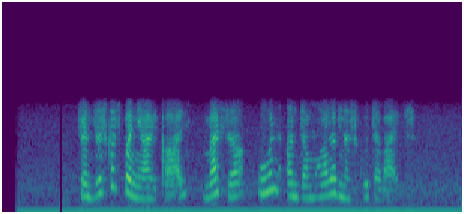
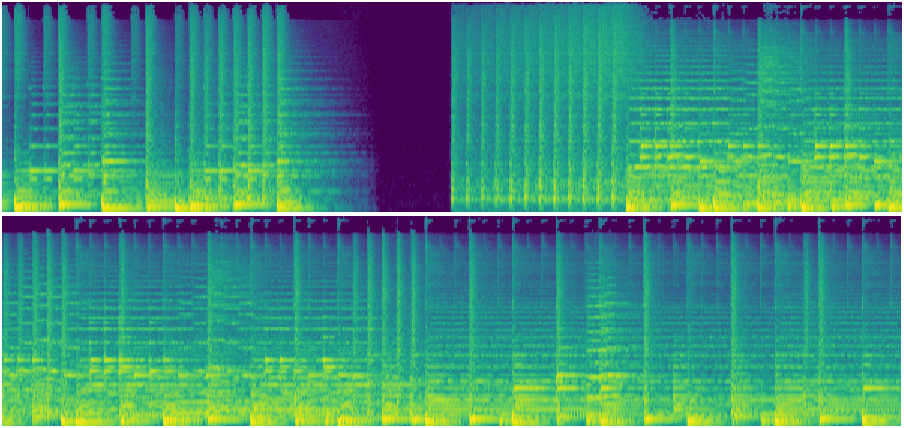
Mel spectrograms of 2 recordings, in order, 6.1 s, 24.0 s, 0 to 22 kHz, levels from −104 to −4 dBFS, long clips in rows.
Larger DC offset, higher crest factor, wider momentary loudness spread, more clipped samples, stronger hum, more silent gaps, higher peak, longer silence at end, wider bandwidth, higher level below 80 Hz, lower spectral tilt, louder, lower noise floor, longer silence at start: first, 0.2% vs under 0.1%; first, 22 dB vs 14 dB; first, 13 LU vs 7 LU; neither; neither; neither; second, -18 dBFS vs 0 dBFS; first, 0.65 s vs 0 s; second, 3.9 kHz vs over 20 kHz; second, -78 dBFS vs -18 dBFS; second, 0.5 dB/octave vs -5.5 dB/octave; second, -39 LUFS vs -14 LUFS; second, -69 dBFS vs under -90 dBFS; first, 0.2 s vs 0 s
